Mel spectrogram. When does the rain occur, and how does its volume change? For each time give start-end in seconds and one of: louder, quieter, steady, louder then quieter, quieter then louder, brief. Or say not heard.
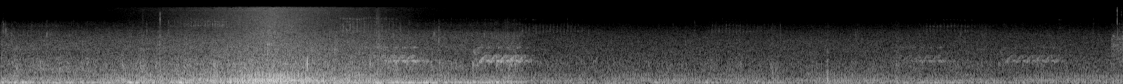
0.0-11.1 quieter.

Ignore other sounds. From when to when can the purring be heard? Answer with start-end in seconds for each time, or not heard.
0.0-11.1.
